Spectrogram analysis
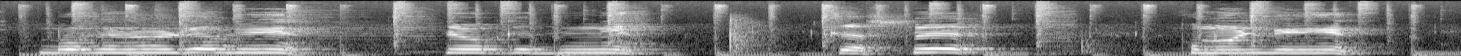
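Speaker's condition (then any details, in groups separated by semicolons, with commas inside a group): Cerebral palsy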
